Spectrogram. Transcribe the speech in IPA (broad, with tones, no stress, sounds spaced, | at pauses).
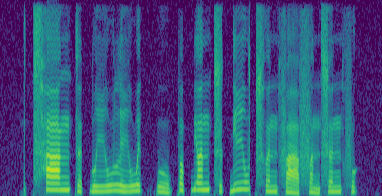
t͡sʰ aː˥ ŋ t̪ ɵ˨ t̚ w iː˨˥ w l iː˨˥ w ɪ˨˥ k̚ p uː˨˩ p ɐ˥ p̚ j ɐ˥ n t͡s ɵ˨ t̚ j iː˥ w t͡sʰ ɵ˨ n f aː˨˩ f ɐ˨˩ n s ɵ˨˧ n f ʊ˨ k̚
